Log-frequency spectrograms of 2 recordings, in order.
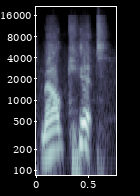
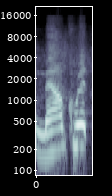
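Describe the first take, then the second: First: The second syllable sounds like 'kit'. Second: The second syllable sounds like 'kwit'. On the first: The speaker calls it right. "but it's Malkit" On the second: The speaker calls it wrong. "I was saying Malquit on the air"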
